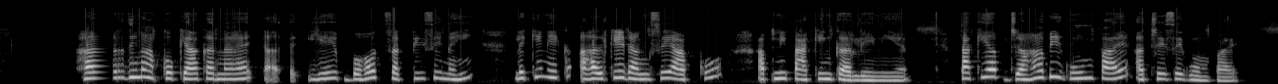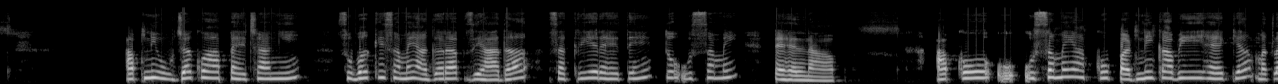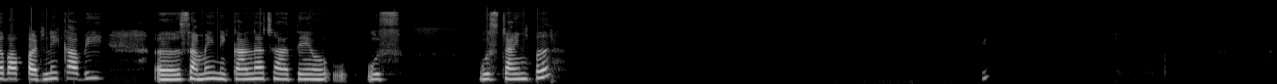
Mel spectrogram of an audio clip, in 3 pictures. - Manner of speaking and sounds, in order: distorted speech; in English: "पैकिंग"; other street noise; in English: "टाइम"
- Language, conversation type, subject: Hindi, advice, छुट्टियों में मैं अपना समय और ऊर्जा बेहतर ढंग से कैसे संभालूँ?
- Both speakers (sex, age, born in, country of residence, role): female, 20-24, India, India, user; female, 25-29, India, India, advisor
